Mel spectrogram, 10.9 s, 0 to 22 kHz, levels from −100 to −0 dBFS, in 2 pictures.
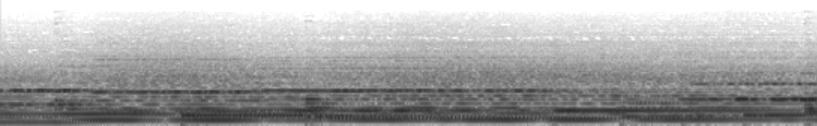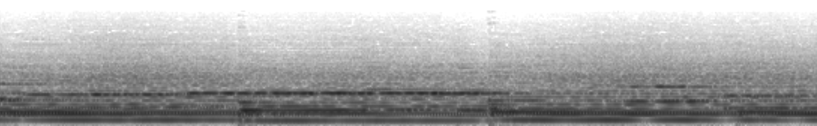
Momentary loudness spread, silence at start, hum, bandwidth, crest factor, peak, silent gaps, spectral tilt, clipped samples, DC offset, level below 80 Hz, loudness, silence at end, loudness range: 4 LU; 0 s; none; 7.6 kHz; 14 dB; -10 dBFS; none; -9 dB/octave; under 0.1%; under 0.1%; -62 dBFS; -24 LUFS; 0 s; 2 LU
